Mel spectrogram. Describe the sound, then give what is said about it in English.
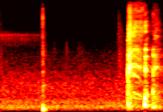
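Two cans of nitro coffee knock together once in a toast near the mic, a short dull tap rather than a ringing clink, followed a second later by a brief cough-like burst of breath. “Give me a quick cheers with those.”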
